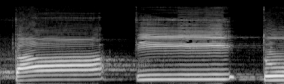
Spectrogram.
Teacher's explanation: एक अलिफ लंबा करके, एक अलिफ खींच के, एक अलिफ यानी 2 हरकत के बराबर इसको लंबा करके पढ़ना है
